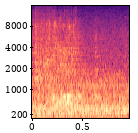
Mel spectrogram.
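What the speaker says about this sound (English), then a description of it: "I'm going to start again by putting in approximately 5 ounces of water" About five ounces of water pours into a vessel for an Earl Grey London Fog latte, a brief, soft, close splashing stream that fades slightly toward the end.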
